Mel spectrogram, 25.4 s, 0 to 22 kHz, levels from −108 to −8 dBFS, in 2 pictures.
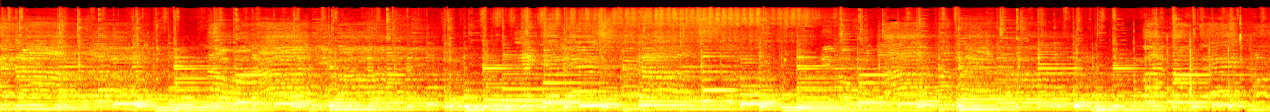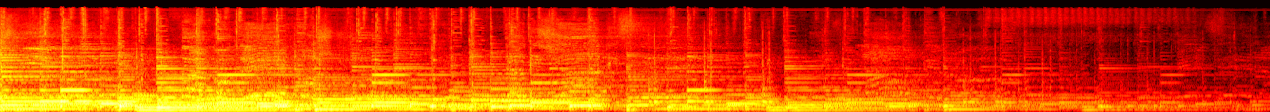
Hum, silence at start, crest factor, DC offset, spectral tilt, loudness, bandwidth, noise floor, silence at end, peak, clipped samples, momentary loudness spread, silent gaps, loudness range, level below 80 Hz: none; 0 s; 16 dB; under 0.1%; -6.5 dB/octave; -18 LUFS; 17 kHz; -54 dBFS; 1.65 s; -2 dBFS; under 0.1%; 17 LU; none; 17 LU; -44 dBFS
